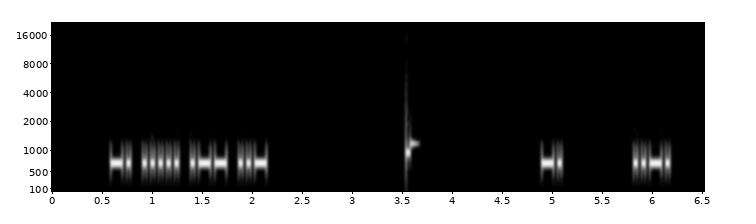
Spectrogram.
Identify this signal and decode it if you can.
Morse code, heard as a keyed tone, about 29 wpm, spaced as for 20 wpm, 700 Hz. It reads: N5WU NF
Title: USA Call Signs - 4 Characters - 6x Character Spacing - 30wpm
